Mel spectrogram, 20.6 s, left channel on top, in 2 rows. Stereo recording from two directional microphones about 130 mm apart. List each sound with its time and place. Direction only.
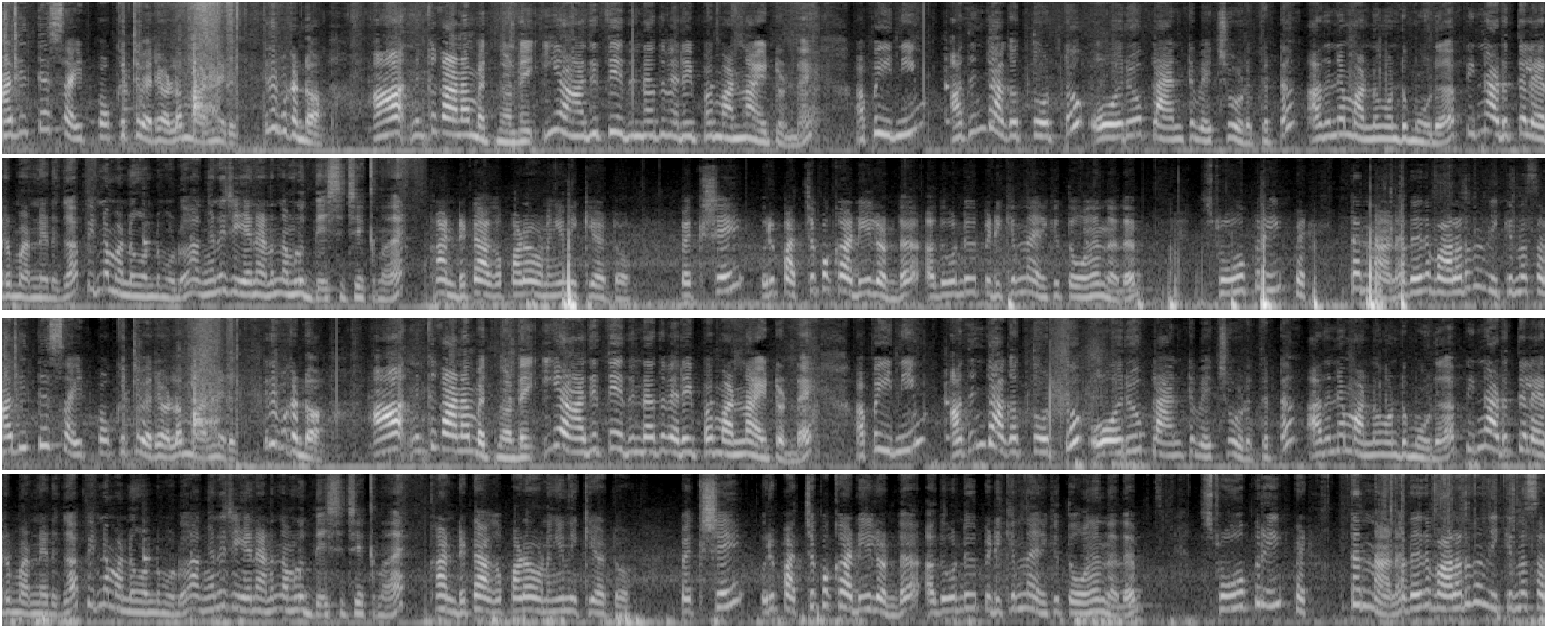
0.0 s speech: 35° right (ahead or behind)
1.7 s speech: 25° right (ahead or behind); by 7.2 s 85° right
7.7 s a woman's voice: 15° right (ahead or behind); by 20.6 s 40° right (ahead or behind)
